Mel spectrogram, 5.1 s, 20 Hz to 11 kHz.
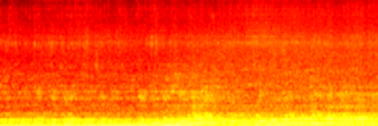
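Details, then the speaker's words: Flooded, wrecked 2014 Super Aéronautique 230 inboard surf boat mid-rebuild, throttle applied out of the water with the shaft lubricated by the supplied water. Deep exhaust rumble swells cleanly and settles back to an even idle, no misses or knocks; healthy revving. "sounds so good I should be reversing this Mike right now but oh look at that"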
